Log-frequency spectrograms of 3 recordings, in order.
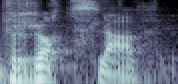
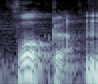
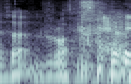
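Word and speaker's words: Wrocław: Uttalas det så? – Mm. Vad trodde du det var? – Wroclaw. – Mm. Ja, men det är det inte. Wroclaw. – Nej, okej. Jag har alltid sagt Wroclaw.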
